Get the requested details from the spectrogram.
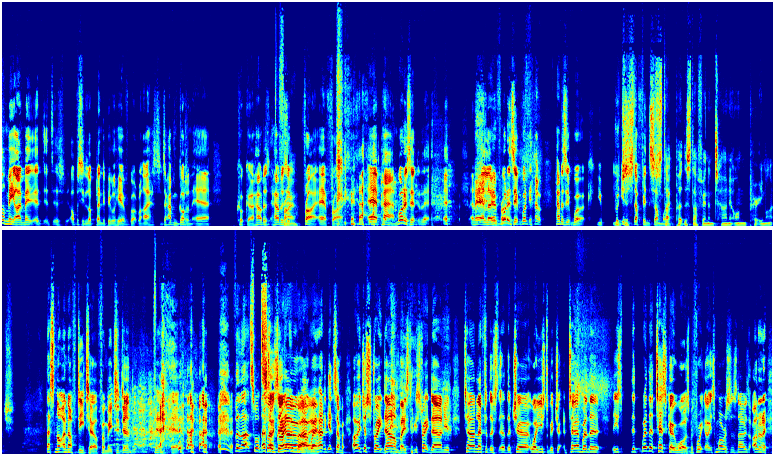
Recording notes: LIVE! This episode was recorded live at the Edinburgh Fringe, August 2023.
